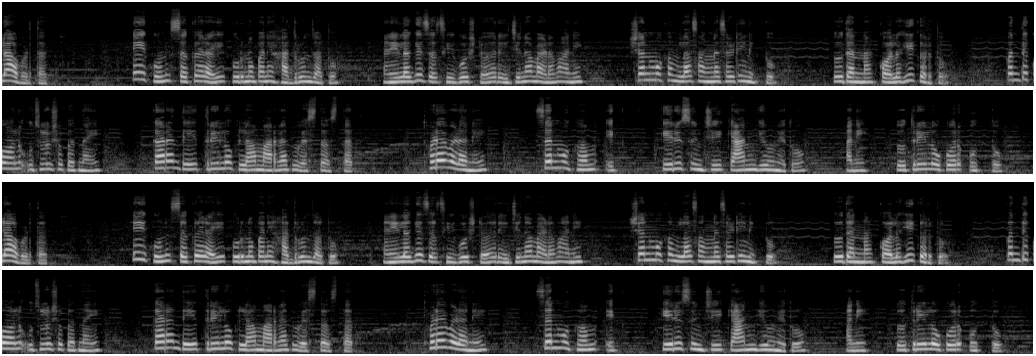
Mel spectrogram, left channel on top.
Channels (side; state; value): both; normal; correlation 0.46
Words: आवडतात. हे ऐकून सकराई पूर्णपणे हादरून जातो आणि लगेचच ही गोष्ट रेजिना मॅडम आणि षण्मुखमला सांगण्यासाठी निघतो. तो त्यांना कॉलही करतो, पण ते कॉल उचलू शकत नाही, कारण ते त्रिलोकला मारण्यात व्यस्त असतात. थोड्या वेळाने षण्मुखम एक केरोसिनची कॅन घेऊन येतो आणि तो त्रिलोकवर ओततो.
